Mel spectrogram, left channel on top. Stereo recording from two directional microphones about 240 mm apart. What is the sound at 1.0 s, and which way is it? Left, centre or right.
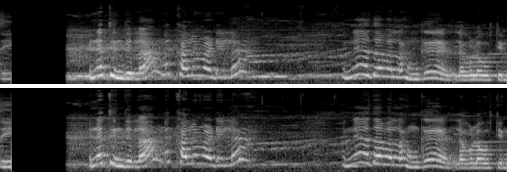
A woman's voice, centre.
